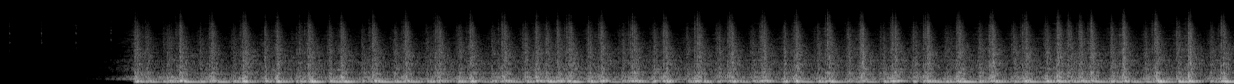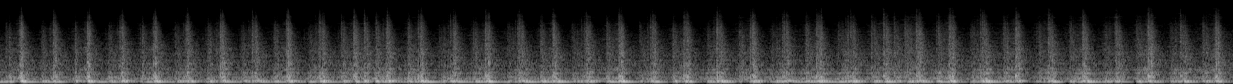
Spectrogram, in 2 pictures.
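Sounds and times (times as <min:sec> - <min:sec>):
war drums: 0:01.3 - 0:24.6.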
